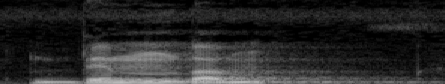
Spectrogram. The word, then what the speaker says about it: बिंबम: विभ्राजते तव वपुः वपुः, यहाँ पे ब का उच्चारण न करके वजन, वपुः कनकावदातम कनकावदातम बिंबम बिंबम, बिंबम नहीं पढ़ना है, यहाँ पे ब पढ़ना है।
